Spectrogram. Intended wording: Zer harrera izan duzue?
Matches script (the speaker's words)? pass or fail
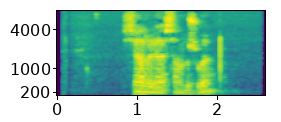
pass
